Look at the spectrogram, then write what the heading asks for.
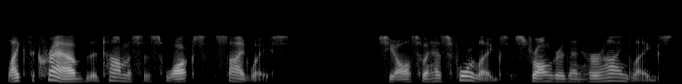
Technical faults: none

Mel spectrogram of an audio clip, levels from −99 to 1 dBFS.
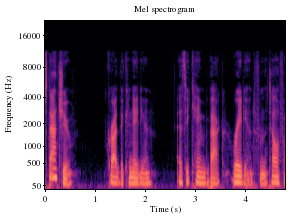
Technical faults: repeated frames

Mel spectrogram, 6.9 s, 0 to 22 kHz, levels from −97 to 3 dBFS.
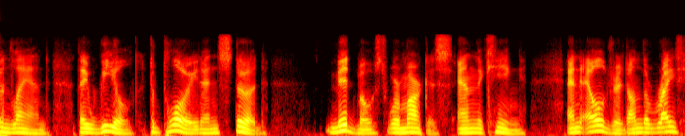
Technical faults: AMR rate drop

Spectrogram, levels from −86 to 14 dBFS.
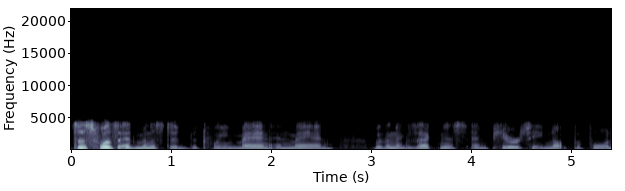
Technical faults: Opus voice compression

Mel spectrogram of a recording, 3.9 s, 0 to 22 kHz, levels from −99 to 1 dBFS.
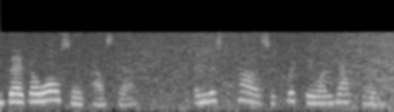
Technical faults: overdone noise removal; noise suppressor artifacts; speech cut by the noise suppressor

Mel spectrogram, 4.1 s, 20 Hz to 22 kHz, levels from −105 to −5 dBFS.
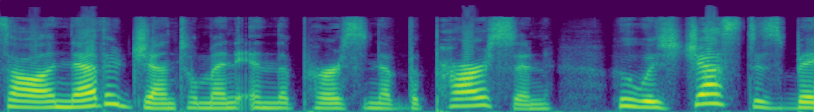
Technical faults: hard clipping

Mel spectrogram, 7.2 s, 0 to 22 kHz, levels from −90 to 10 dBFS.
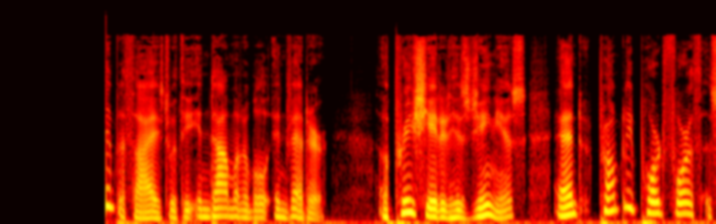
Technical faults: cut-off start

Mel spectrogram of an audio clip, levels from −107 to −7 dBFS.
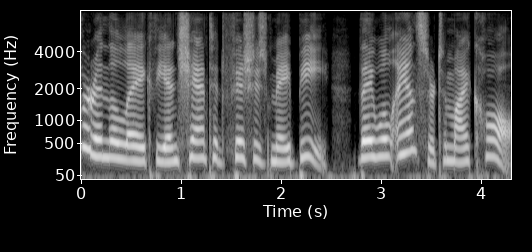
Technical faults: none

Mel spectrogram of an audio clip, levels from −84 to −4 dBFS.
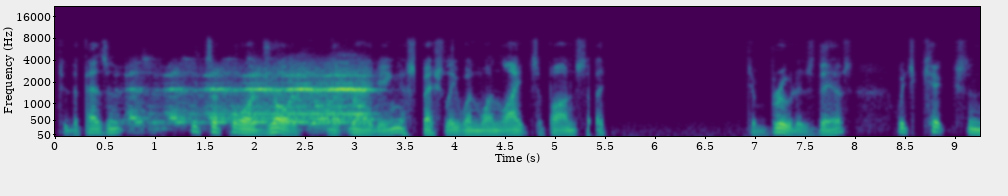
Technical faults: feedback howl; short stall from a late packet; call audio freeze

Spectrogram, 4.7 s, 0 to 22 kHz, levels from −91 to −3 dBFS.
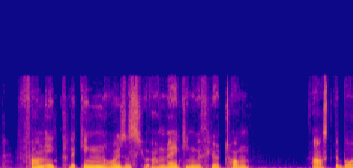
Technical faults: short concealed packet loss; lost packet rebuilt from error correction

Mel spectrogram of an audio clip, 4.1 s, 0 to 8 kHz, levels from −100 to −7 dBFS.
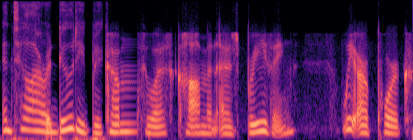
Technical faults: short concealed packet loss; input switched to a poorer device; burst of packet loss

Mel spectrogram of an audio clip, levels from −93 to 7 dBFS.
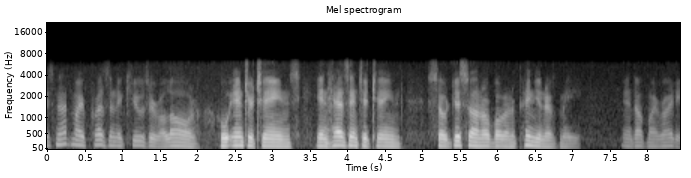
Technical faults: automatic gain falling

